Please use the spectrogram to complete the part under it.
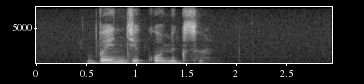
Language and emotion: Russian, neutral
